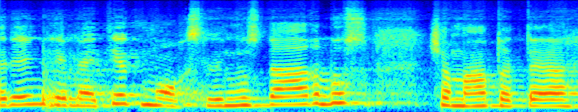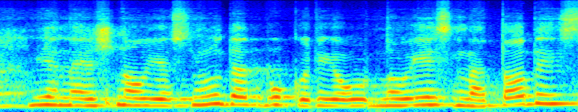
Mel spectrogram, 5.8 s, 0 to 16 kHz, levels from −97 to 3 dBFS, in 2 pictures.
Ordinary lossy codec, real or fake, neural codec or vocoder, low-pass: Opus, 24 kbps; fake; autoencoder, 48 kHz, 32 numbers a frame, DAC-VAE, trained on Japanese speech; 14.4 kHz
